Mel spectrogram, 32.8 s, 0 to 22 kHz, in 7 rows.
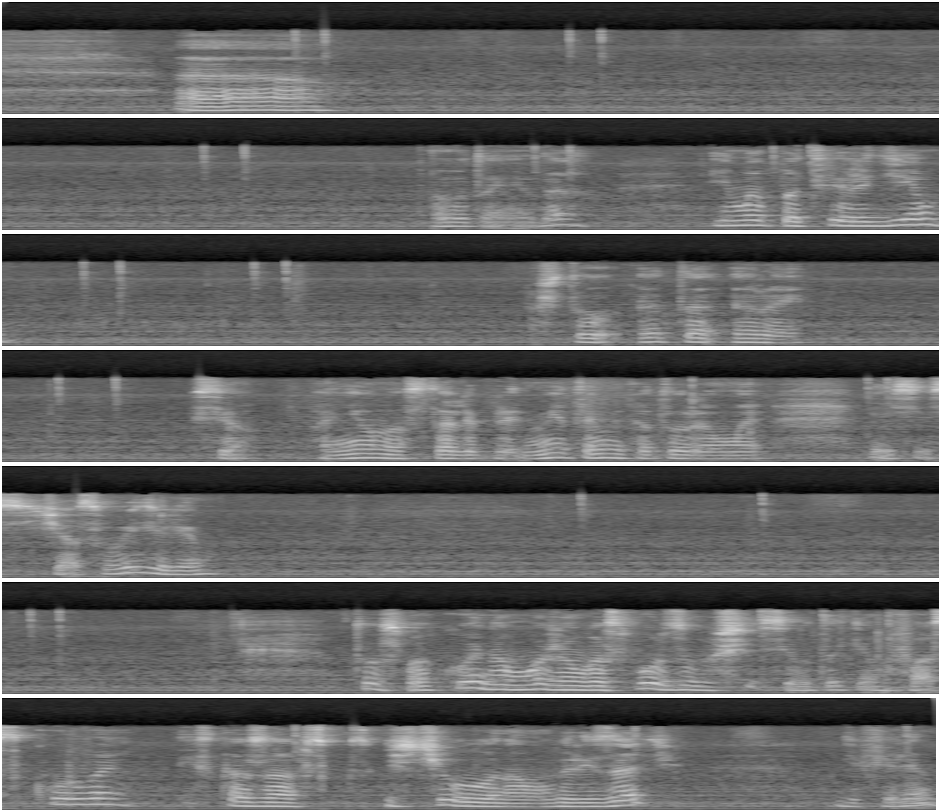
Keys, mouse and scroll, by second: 1.4 click, 2.8 click, 5.7 click, 7.3 click, 8.5 click, 9.7 click, 10.6 click, 14.3-15.1 drag, 16.1-18.4 middle drag, 18.4 click, 21.7-23.7 drag, 27.0 click, 29.3 click, 32.6 click.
